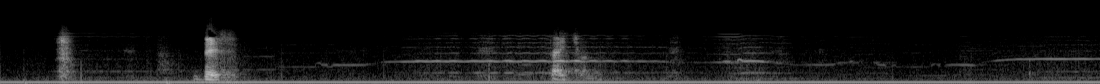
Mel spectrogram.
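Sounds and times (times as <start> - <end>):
low soundtrack hum: 0.0 - 11.0.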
